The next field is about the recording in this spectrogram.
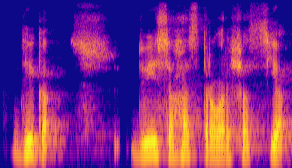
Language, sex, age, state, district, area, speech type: Sanskrit, male, 18-30, Maharashtra, Satara, rural, spontaneous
